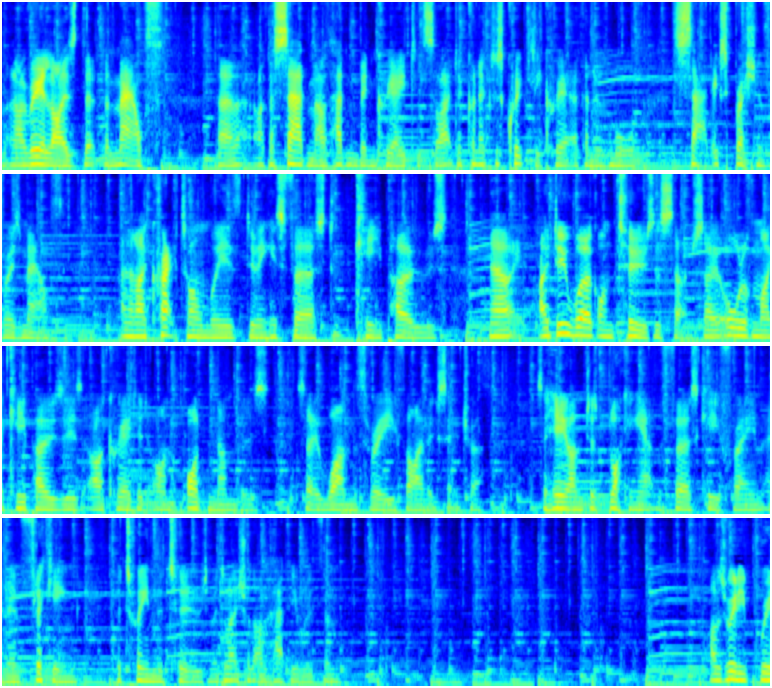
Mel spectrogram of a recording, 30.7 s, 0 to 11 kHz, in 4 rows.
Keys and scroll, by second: 0.2 typing, 2.2 Right, 4.0-4.4 typing, 4.5 super+a, 5.5 super+z, 6.9 2, 8.1 1, 8.2 1, 10.2 1, 10.2 1, 10.6 1, 11.8 F6, 12.0-13.5 typing, 15.0 b, 16.8 alt+Up, 17.9 Left, 18.2 typing, 20.6 super+c, 23.9 F6, 25.4 F6.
